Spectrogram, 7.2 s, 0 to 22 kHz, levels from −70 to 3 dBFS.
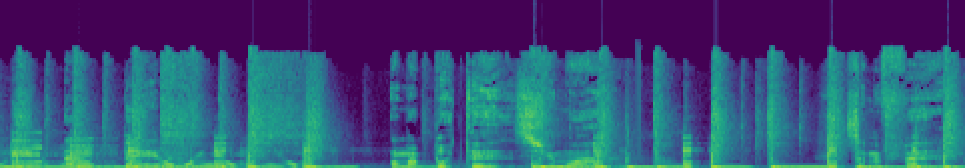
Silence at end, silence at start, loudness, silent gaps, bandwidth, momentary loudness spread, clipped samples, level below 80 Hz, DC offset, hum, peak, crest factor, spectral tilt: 0 s; 0 s; -13 LUFS; none; 16.5 kHz; 5 LU; under 0.1%; -24 dBFS; under 0.1%; none; 0 dBFS; 14 dB; -4 dB/octave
